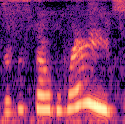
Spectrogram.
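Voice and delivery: normal talking voice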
